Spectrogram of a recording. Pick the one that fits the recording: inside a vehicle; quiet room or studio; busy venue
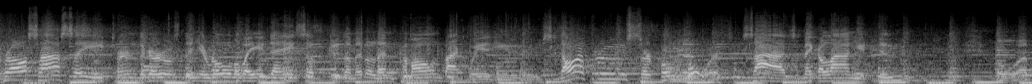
busy venue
